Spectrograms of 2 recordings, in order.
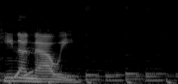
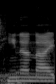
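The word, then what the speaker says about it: Hinanai: So early on, I called Tenshi Hina-nawi. Her name is Hina-nai Tenshi. I would call her Hina-nawi. I was like, yeah, that's gotta be how it's pronounced.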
